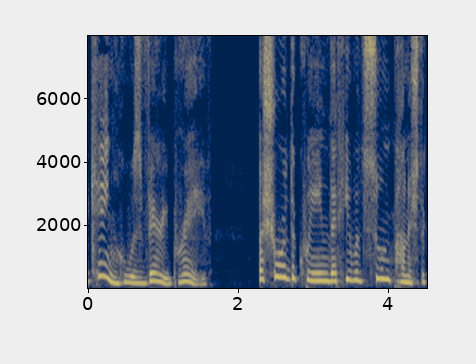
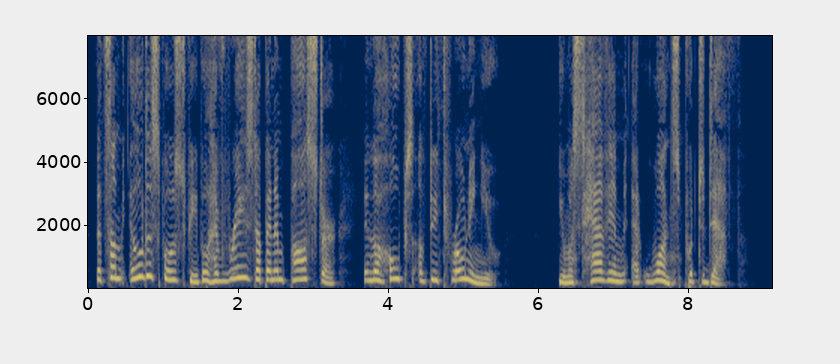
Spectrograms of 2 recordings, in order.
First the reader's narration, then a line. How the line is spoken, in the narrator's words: cried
